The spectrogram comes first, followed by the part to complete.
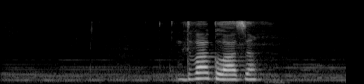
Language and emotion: Russian, neutral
